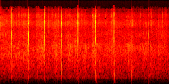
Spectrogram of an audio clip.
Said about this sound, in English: yeah, we can clap again. That's all right.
